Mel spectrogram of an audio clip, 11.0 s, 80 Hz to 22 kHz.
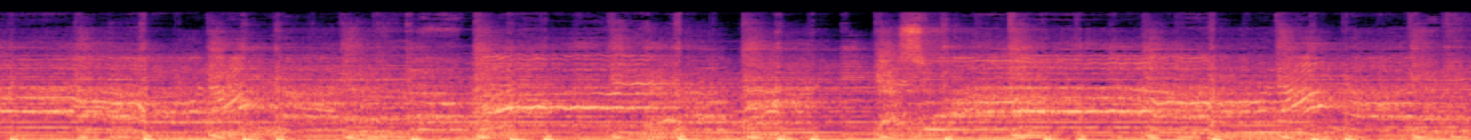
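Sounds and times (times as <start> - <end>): live pop song over pa: 0.0 - 11.0
woman singing lead vocal: 0.0 - 11.0.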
